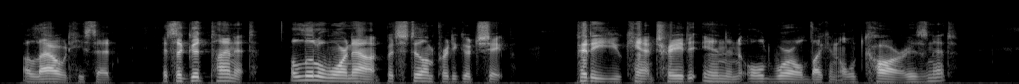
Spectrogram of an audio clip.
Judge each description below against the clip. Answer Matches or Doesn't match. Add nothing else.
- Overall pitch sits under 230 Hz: Matches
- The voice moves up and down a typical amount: Matches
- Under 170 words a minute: Doesn't match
